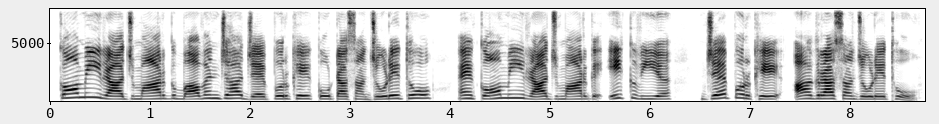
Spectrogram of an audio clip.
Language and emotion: Sindhi, neutral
